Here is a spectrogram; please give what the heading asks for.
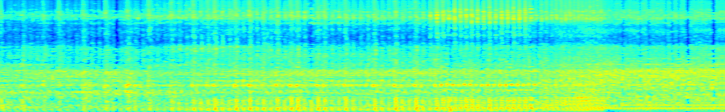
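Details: Generator on gas fed through regulator to carburetor, small bottle very cold with too little tank pressure, choke closed to run: uneven loping beat, speed sagging and surging then settling; fuel starvation, bigger bottle needed.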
